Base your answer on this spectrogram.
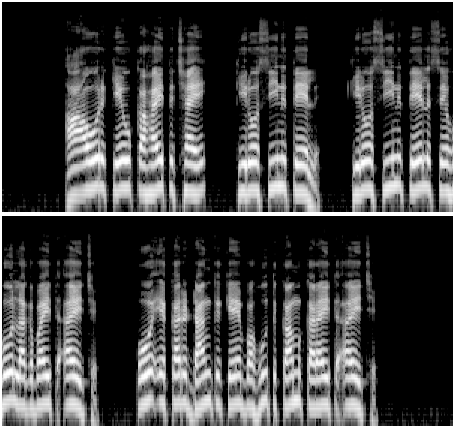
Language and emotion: Maithili, neutral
